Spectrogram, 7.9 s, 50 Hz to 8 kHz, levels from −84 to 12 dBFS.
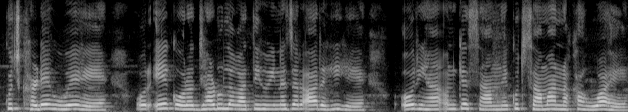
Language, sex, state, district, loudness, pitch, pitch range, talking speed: Hindi, female, Uttar Pradesh, Saharanpur, -15 LUFS, 290 Hz, 275-300 Hz, 175 wpm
